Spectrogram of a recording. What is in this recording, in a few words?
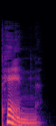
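"pin", British English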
